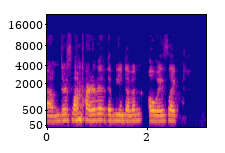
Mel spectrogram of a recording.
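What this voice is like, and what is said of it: Usual voice. Nothing is said of it.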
